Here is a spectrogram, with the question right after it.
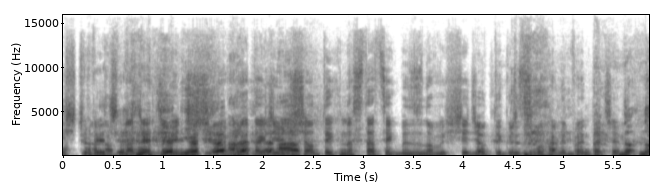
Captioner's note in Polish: śmiech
